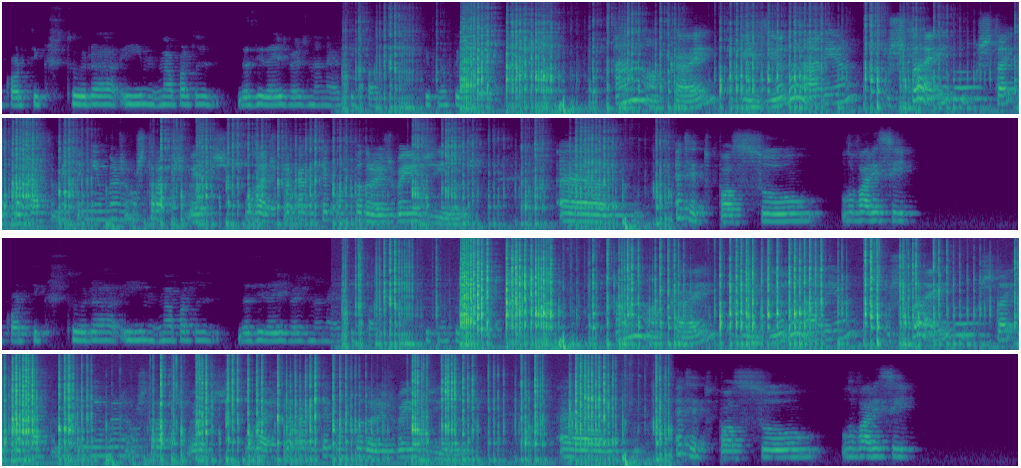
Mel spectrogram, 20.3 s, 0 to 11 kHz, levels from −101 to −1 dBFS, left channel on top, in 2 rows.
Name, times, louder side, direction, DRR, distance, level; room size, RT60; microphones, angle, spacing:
voice 1, 0.0-3.4 3.7-3.8 4.2-4.9 9.2-9.9, left 4 dB, 90° left, 5 dB, 1.4 m, -48 dB
sound 1, 3.4-16.9, right 9 dB, 80° right, 0.8 m, -35 dB
voice 2, 6.1-9.5 9.7-15.0 15.2-16.6 16.9-18.3 18.6-19.2, left 2 dB, 65° left, 2 dB, 4.3 m, -44 dB
15.0 x 13.0 x 3.1 m, 0.28 s
head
